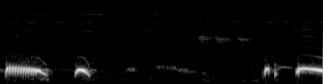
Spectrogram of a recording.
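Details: Wild spotted dove calling its companions, a territorial bird: a low, hoarse, slightly falling coo, then a short arched coo, a pause, and another clipped double note leading into a long coo.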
